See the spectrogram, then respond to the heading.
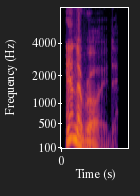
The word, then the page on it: aneroid: British English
